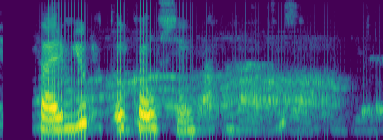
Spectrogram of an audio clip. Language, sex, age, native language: Icelandic, female, 18-19, Icelandic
